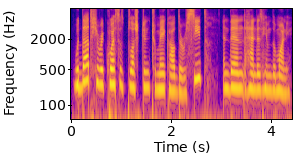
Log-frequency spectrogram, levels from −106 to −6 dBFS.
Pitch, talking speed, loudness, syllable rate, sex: 215 Hz, 215 wpm, -18 LUFS, 5.4 syllables/s, female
